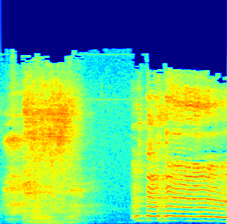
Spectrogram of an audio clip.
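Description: A short breathy laugh, then a baby's long high-pitched squeal whose pitch falls slightly.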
